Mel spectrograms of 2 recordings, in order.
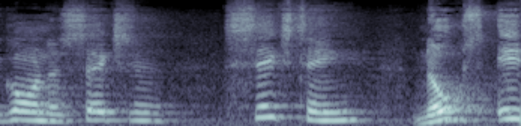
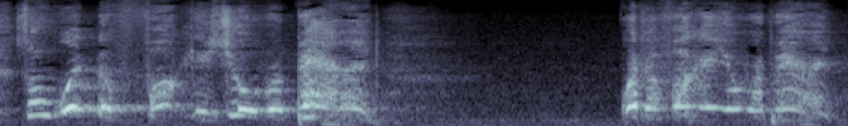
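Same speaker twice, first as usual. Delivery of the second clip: squeaky, much higher voice; high-pitched incredulous; 4 dB quieter than usual. Real, not acted. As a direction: squeal the question in mock disbelief. Mocking credit repair in high squeal.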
